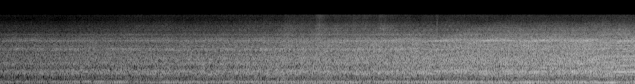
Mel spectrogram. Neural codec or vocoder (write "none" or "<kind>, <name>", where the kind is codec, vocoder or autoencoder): autoencoder, DAC-VAE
